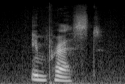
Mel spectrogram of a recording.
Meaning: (adjective) 1. Strongly affected, especially favourably 2. Stamped, under pressure 3. Compelled to serve in a military force 4. Confiscated by force or authority
- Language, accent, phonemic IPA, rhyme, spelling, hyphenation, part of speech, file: English, US, /ɪmˈpɹɛst/, -ɛst, impressed, im‧pressed, adjective / verb, En-us-impressed.ogg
